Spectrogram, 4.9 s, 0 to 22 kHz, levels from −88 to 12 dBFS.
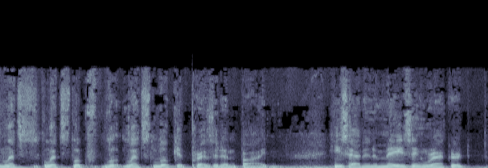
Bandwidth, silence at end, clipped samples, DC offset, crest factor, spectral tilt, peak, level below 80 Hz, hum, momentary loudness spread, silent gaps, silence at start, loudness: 13.5 kHz; 0 s; under 0.1%; under 0.1%; 16 dB; -4.5 dB/octave; 0 dBFS; -44 dBFS; none; 6 LU; none; 0 s; -16 LUFS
